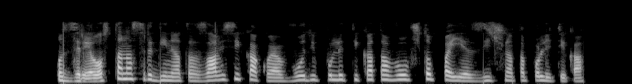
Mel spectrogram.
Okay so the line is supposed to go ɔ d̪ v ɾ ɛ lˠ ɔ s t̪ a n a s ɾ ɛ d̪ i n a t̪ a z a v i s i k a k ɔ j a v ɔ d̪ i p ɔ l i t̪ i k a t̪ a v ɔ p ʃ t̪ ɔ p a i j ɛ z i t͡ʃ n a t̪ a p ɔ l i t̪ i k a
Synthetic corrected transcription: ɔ d̪ z ɾ ɛ lˠ ɔ s t̪ a n a s ɾ ɛ d̪ i n a t̪ a z a v i s i k a k ɔ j a v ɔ d̪ i p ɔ l i t̪ i k a t̪ a v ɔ p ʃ t̪ ɔ p a i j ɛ z i t͡ʃ n a t̪ a p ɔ l i t̪ i k a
